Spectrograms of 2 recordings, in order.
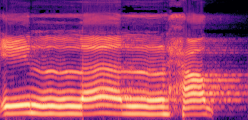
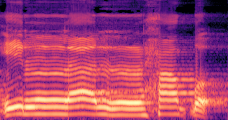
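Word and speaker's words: الحق: itu berbeda cara membacanya kalau bertasydid maka kita tasydidkan dahulu baru kita pantulkan jadi cara membacanya yaitu alallahi illal haqq jadi ditasdirkan dahulu ditahan baru kita qalqalakkan atau kita pantulkan tidak langsung illal haqq itu bukan seperti itu tapi ditasdidkan dahulu illal Haq baru dipantulkan jadi harus jelas tasidnya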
